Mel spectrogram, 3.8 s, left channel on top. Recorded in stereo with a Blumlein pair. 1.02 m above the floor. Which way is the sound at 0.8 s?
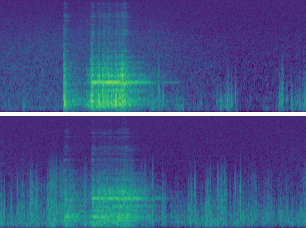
40° left.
